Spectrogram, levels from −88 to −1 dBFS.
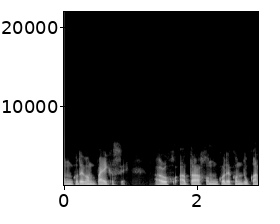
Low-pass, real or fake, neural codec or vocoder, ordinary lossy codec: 5.4 kHz; real; none; none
